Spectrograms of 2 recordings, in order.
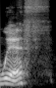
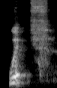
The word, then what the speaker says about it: width: gonna say whips whips so notice I'm not just saying with I'm doing a quick pause at the alveolar Ridge and then going to the fricative width width so I call attention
